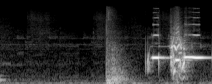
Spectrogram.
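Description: A training dagger's flat hitting a target with a thunk about a second in, followed by a loud, held synthetic tone that the sensor software generates from the blade's vibration waveform, marking a flat hit with a lot of vibration.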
